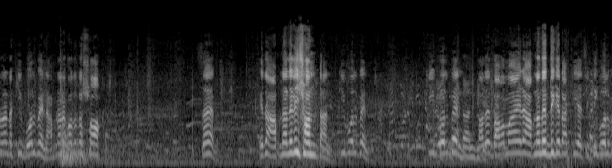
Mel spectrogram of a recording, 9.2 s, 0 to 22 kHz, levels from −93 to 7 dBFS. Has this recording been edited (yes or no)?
no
